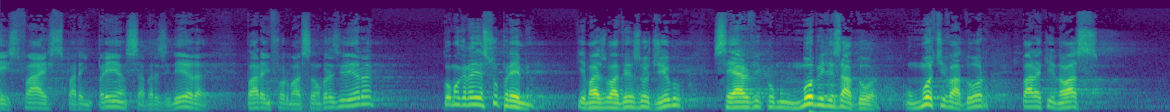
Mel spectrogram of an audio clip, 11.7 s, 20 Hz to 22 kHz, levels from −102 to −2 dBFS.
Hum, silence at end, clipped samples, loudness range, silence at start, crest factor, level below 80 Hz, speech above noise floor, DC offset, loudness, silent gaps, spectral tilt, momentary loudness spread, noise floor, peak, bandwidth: none; 0.7 s; under 0.1%; 10 LU; 0 s; 24 dB; -66 dBFS; 37 dB; under 0.1%; -24 LUFS; none; -5.5 dB/octave; 16 LU; -60 dBFS; 0 dBFS; 14.5 kHz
